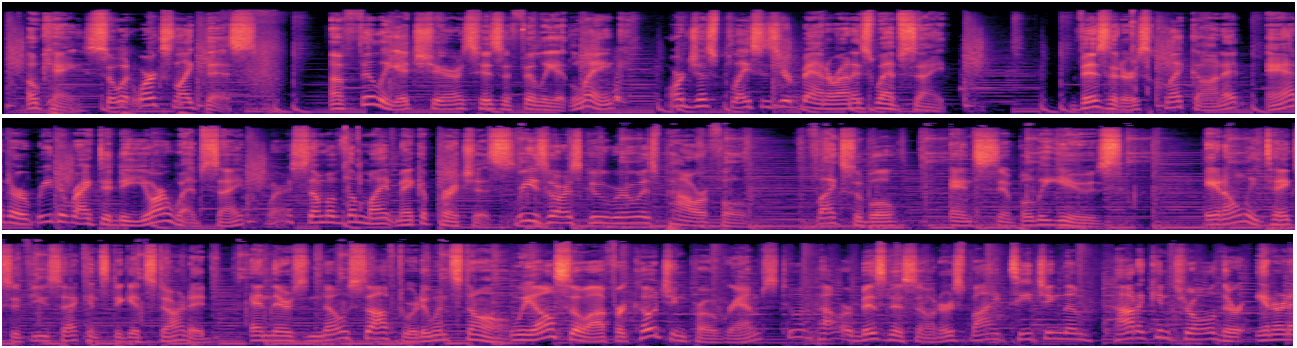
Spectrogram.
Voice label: Explainer Video

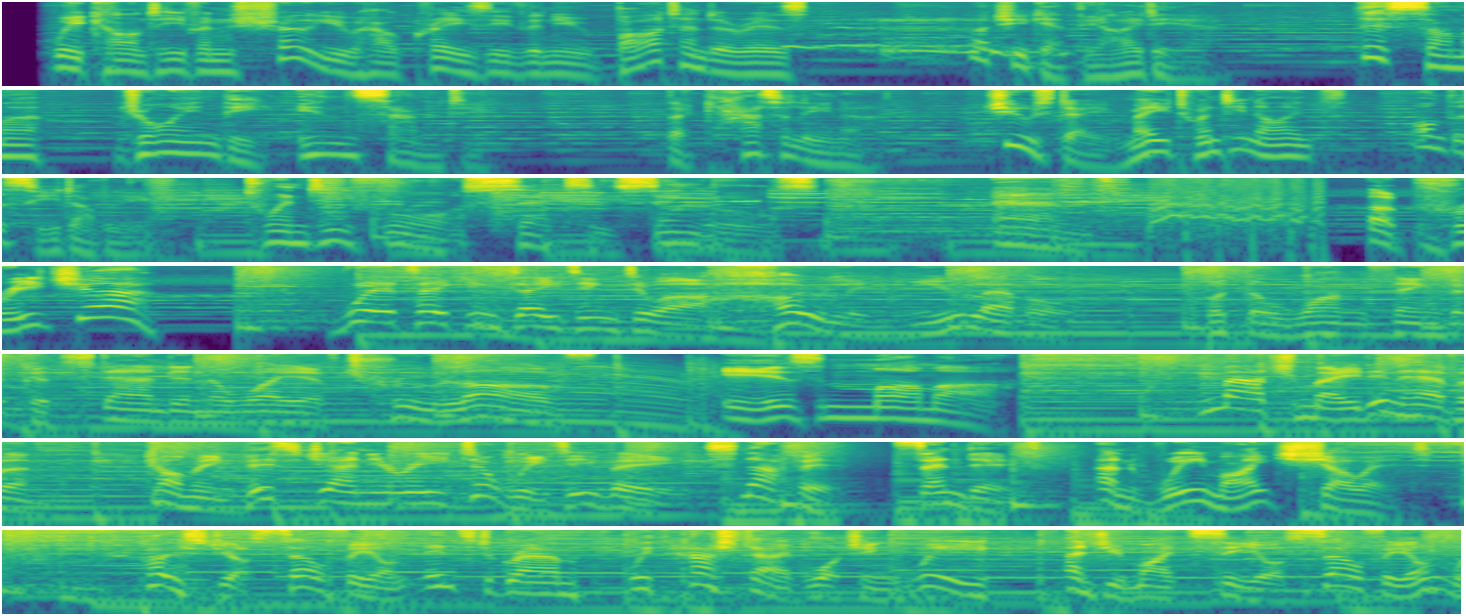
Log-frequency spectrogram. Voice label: Promo

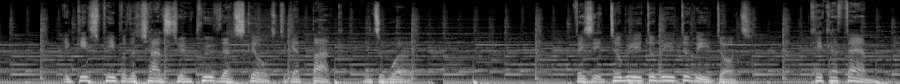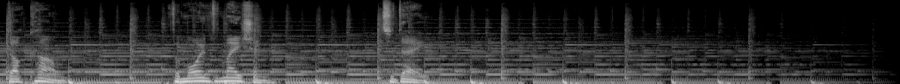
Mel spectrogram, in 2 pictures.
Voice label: fm course vo; kic

